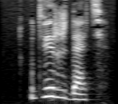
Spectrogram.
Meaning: 1. to assert, to argue, to allege, to state 2. to claim 3. to approve
- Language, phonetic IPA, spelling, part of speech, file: Russian, [ʊtvʲɪrʐˈdatʲ], утверждать, verb, Ru-утверждать.ogg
